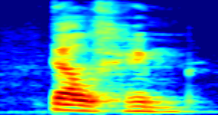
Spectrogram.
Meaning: pilgrim
- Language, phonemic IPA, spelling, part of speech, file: Dutch, /pɛlgrɪm/, pelgrim, noun, Nl-pelgrim.ogg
